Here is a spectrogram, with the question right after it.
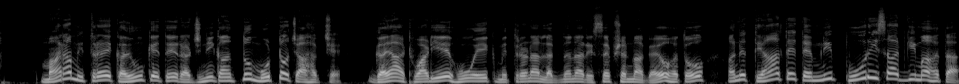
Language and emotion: Gujarati, surprised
